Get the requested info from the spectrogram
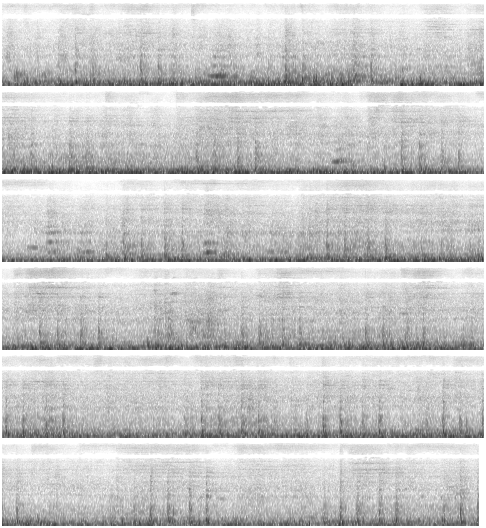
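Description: Freight cars of a mixed manifest train (loaded flatcars, covered hoppers, tank cars) rolling steadily past close by: a continuous loud rumble of steel wheels on rail with clattering as the wheels cross rail joints.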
